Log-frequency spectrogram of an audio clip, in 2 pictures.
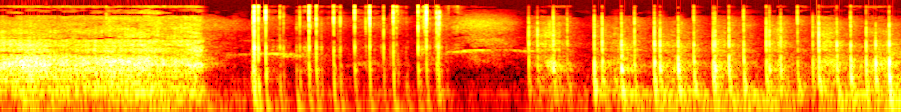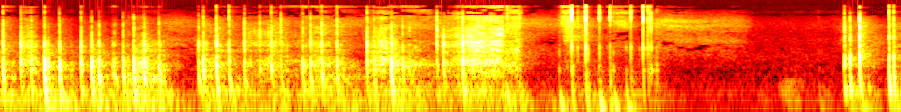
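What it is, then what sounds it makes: Cardboard box. A cardboard box is tapped and scratched with quick, dry strokes. A steady scraping rub opens, then it turns into bursts of dense, crisp ticking with short pauses between. The sound is bright and close, with almost no low end and no ring after each tap.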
